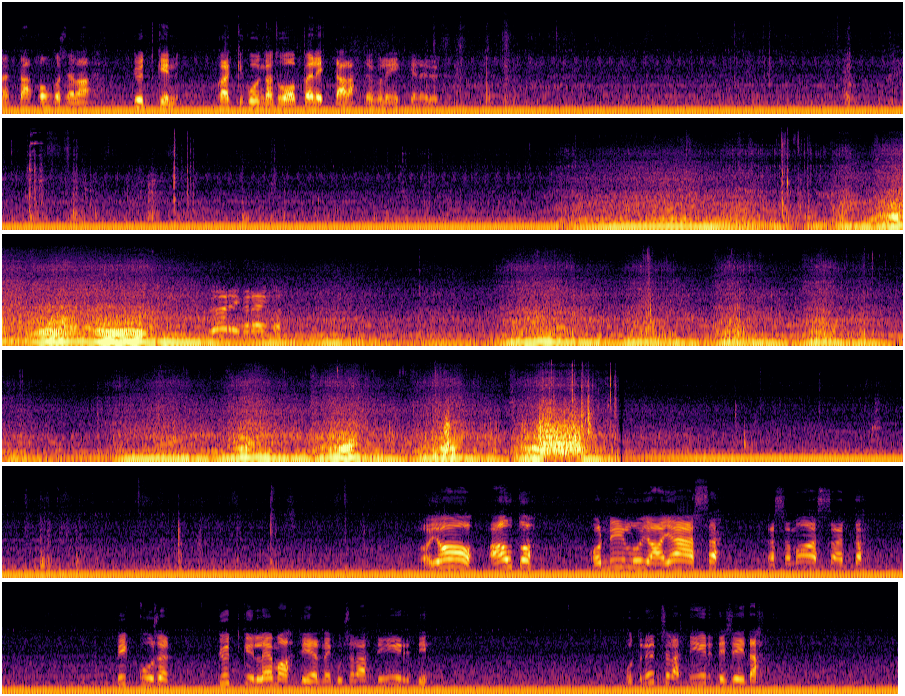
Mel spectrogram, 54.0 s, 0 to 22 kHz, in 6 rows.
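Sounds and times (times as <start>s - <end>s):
car engine idling and revving: 0.0s - 54.0s.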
